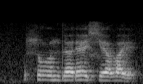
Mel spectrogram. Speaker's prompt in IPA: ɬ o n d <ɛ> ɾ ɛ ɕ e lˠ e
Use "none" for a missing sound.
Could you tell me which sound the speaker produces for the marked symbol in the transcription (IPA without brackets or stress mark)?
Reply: ɜ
